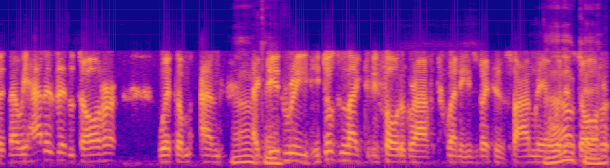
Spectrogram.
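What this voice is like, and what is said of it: Irish Dublin accent. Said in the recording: “you sound like you're from Ireland... I'm from Dublin”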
